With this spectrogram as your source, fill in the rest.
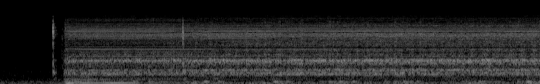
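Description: A new electric bobbin winder spins thread onto a sewing machine bobbin, starting with a click and then holding a steady, fairly quiet motor hum with a faint whir for several seconds.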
